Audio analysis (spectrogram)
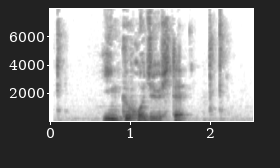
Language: Japanese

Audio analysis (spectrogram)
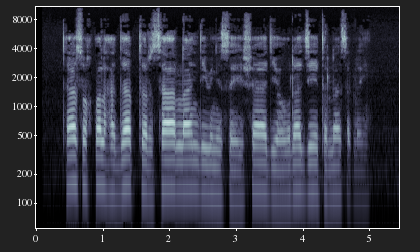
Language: Pashto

